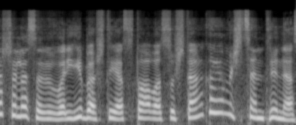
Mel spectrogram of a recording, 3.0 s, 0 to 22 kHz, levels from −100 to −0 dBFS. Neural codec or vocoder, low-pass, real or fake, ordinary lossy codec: autoencoder, 48 kHz, 32 numbers a frame, DAC-VAE, trained on Japanese speech; 14.4 kHz; fake; Opus, 16 kbps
